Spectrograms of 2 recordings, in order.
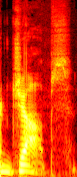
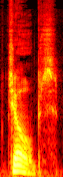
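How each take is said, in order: First: "Jobs" with a short o, like "jobz"; short, open vowel in "Jobs"; short-o pronunciation. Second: "Jobs" with a long o, like "Jobes"; long "oh" vowel in "Jobs"; long-o pronunciation. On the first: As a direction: say "Jobs" to rhyme with "mobs". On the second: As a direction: say "Jobs" to rhyme with "robes". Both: Shown as a demonstration. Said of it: "Is it Jobs or Jobs".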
